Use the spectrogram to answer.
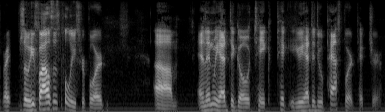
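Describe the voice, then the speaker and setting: A man's voice: medium pitch, animated, normal speed, pushed and bright, no room sound, poor audio. A young man co-hosting a casual podcast chat, telling a long story with many restarts and fillers. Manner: rambling storyteller, full of restarts. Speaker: podcast co-host.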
